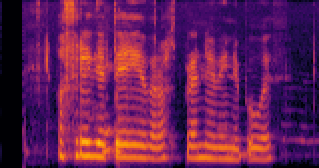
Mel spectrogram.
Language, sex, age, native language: Icelandic, female, 12, Icelandic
